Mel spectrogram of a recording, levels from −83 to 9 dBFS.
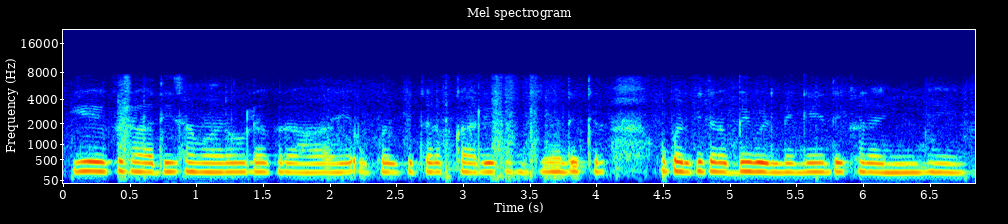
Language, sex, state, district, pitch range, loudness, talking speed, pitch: Hindi, female, Madhya Pradesh, Bhopal, 200-210 Hz, -17 LUFS, 185 wpm, 205 Hz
